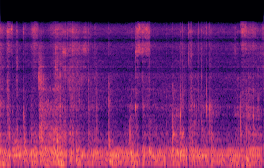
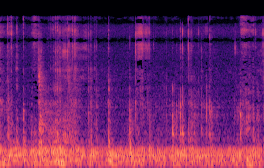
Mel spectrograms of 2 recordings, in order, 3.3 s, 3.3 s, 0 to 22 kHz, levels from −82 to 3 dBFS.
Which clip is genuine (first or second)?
second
